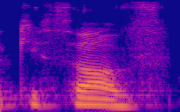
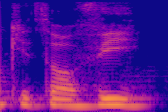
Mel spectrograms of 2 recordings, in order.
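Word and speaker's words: כתבי: Mas só se pronuncia até essa parte aqui, ó. Então fica kithov, ok? E não kithovi, tá? Então é só kithov, ok? Na pronúncia. Na escrita se tem o iud, né, que para indicar que ele é um possessivo ali de meu, né? Meu livro, kithov, ok? E não kitovi, ó, tá?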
